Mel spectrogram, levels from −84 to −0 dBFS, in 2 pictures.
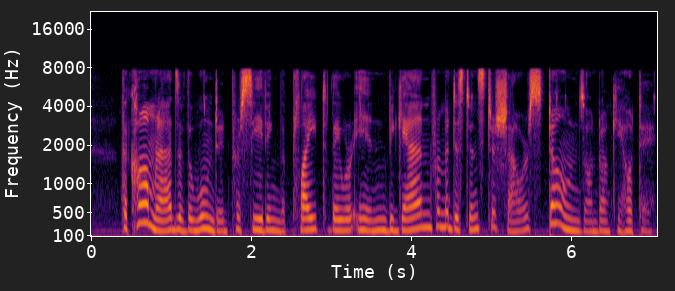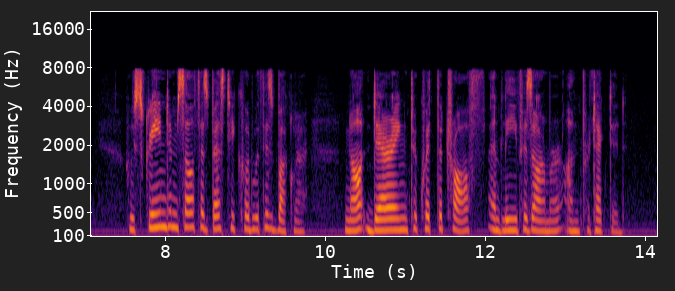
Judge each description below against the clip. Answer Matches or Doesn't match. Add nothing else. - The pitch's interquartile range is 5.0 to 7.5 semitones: Doesn't match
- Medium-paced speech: Matches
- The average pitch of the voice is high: Matches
